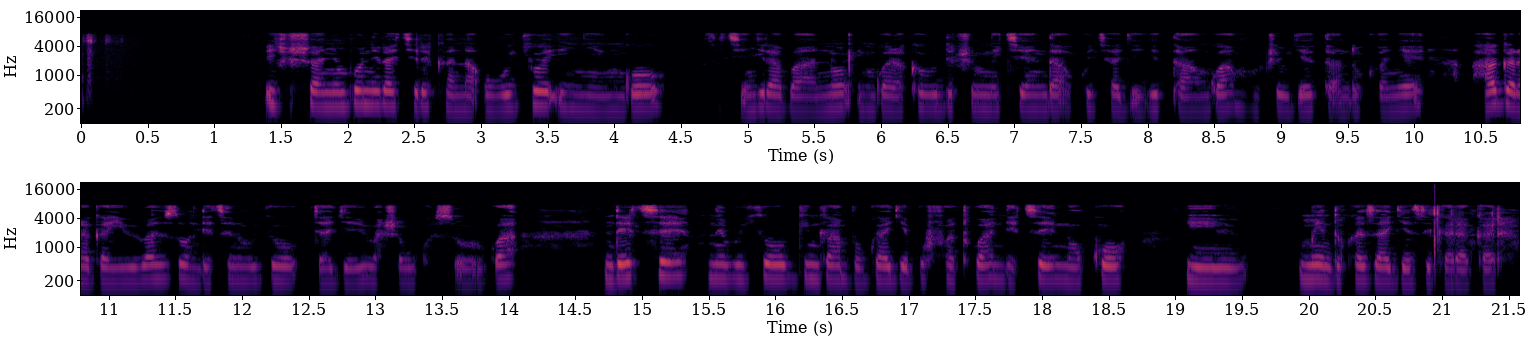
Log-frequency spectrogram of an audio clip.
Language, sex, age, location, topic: Kinyarwanda, female, 18-24, Kigali, health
